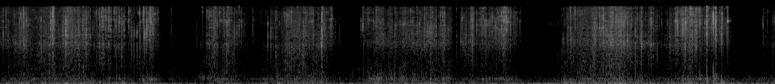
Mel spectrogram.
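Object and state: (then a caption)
Pile of small wooden clothespins. Long chrome nails scratch, tap and rake through a pile of small pink wooden clothespins, making dense, bright clicking and clattering in bursts. The sound comes in several busy stretches broken by short, near-silent pauses, with little low end.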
